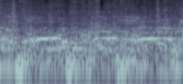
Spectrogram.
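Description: Large outdoor crowd of protesters, many voices calling out at once in a steady, dense din with no single speaker standing out.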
